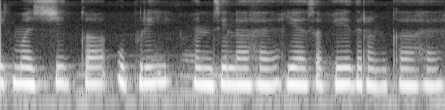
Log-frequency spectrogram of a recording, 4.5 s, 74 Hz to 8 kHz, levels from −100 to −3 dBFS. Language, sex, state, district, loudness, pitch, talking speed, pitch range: Hindi, female, Bihar, Darbhanga, -13 LUFS, 225 Hz, 150 wpm, 220-235 Hz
